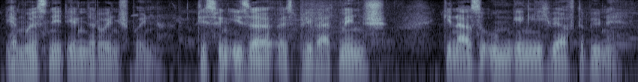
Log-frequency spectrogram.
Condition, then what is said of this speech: No condition.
